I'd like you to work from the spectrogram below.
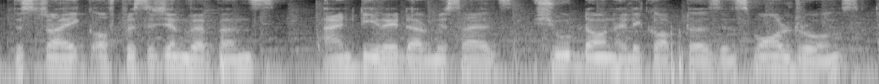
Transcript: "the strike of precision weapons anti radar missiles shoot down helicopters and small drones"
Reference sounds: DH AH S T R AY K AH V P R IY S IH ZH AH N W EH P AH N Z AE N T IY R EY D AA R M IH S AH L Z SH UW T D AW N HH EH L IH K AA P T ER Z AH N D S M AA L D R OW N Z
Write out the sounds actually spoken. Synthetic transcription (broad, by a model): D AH S T R AY K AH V P R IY S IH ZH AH N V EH P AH N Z AE N T IY R EY D AA R M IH S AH L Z SH UW T D AW N HH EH L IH K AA P T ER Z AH N S M AA L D R OW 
